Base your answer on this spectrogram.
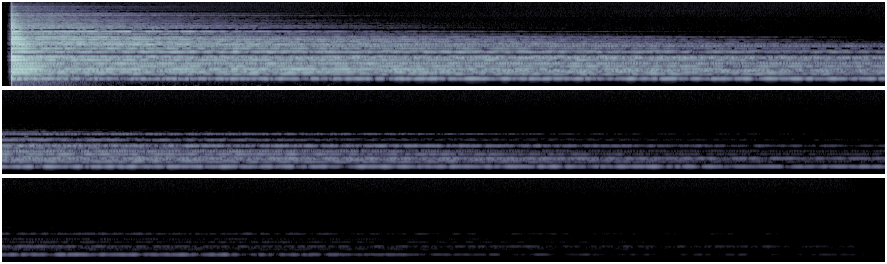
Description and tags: Clang Cinematic
metal, stereo, metallic, xy, steel, cinematic, clang, percussion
